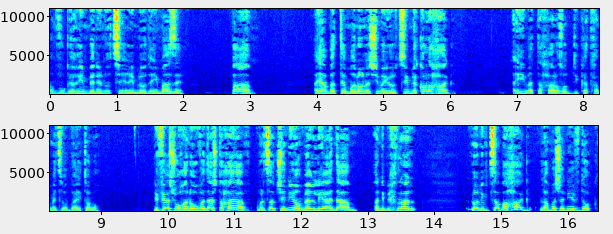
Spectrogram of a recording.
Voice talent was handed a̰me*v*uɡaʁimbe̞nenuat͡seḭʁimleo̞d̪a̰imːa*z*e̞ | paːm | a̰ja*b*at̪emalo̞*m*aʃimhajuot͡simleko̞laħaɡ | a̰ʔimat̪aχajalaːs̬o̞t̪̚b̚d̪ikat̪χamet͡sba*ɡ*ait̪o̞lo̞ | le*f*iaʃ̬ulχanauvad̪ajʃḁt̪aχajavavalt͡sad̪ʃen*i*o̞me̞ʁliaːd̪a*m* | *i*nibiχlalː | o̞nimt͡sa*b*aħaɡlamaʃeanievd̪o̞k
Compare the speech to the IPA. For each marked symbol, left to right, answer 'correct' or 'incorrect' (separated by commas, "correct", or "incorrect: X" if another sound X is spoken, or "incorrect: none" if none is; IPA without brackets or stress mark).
correct, correct, correct, incorrect: n, incorrect: b, correct, correct, correct, incorrect: a, correct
